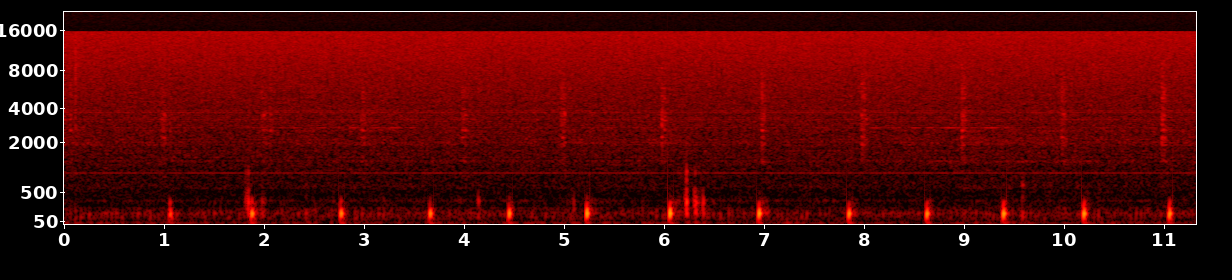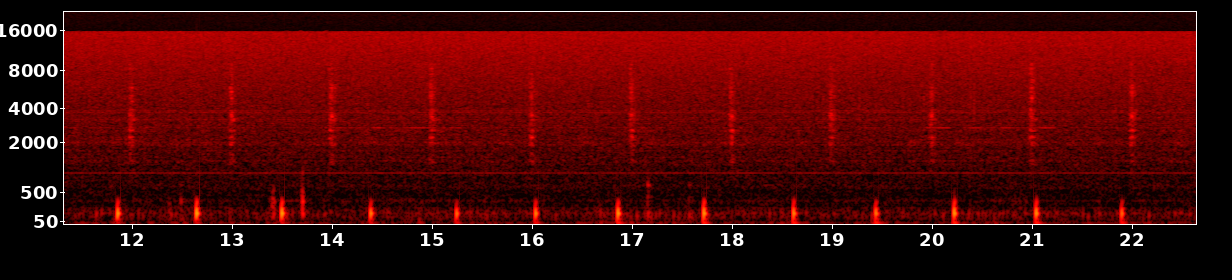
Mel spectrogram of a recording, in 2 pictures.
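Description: A pulse thumps steadily and slowly through a stethoscope.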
